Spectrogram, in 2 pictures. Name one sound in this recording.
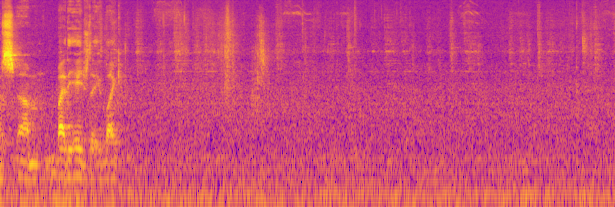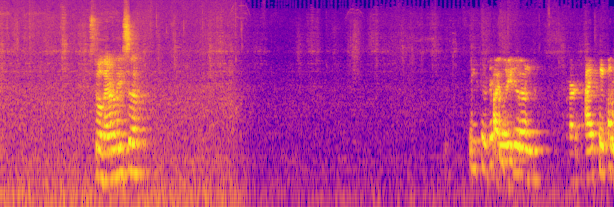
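A man speaks briefly into a microphone in a short, halting way.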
